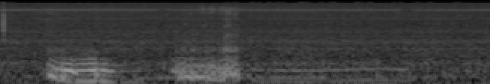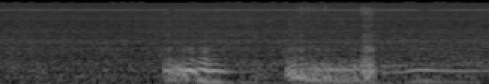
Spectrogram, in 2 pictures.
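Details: Beagle sleeping soundly indoors, snoring in low, rasping pulses that come in pairs of short snores, each pair followed by a longer pause, over a steady background hiss.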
